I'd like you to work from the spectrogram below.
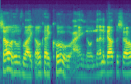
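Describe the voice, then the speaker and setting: His pitch sits fairly high for a man. This man speaks at a fairly quick pace. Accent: American. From Chicago south suburbs. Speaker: reality TV personality. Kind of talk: casual interview.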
